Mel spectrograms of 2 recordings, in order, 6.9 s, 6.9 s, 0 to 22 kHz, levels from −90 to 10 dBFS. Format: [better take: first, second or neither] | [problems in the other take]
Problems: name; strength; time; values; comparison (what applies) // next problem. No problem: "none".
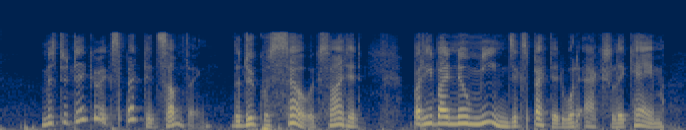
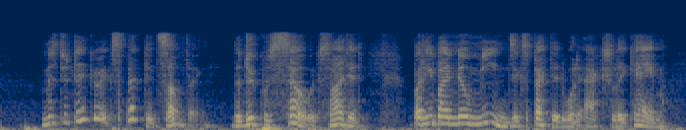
first | room echo; dies away in 0.2 s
